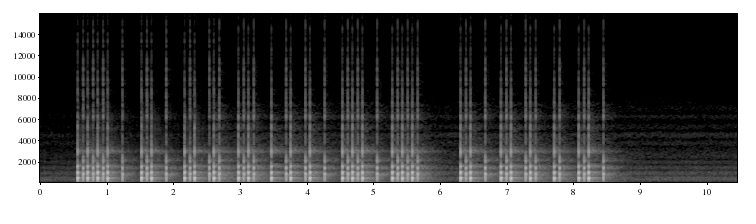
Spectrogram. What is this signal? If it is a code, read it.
Morse code, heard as a telegraph sounder, hand-sent with a paddle, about 16 wpm, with room echo. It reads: VARIOUS AREA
